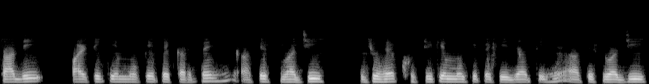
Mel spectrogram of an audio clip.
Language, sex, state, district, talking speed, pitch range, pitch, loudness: Hindi, male, Uttar Pradesh, Jyotiba Phule Nagar, 165 wpm, 120-130 Hz, 120 Hz, -19 LUFS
